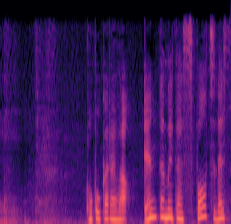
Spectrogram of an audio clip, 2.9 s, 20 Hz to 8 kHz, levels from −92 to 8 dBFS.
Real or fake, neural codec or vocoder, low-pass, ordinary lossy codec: fake; codec, 16 kHz, 1 kbps, FunCodec, trained on Chinese and English, 50 frames a second; 7.2 kHz; none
